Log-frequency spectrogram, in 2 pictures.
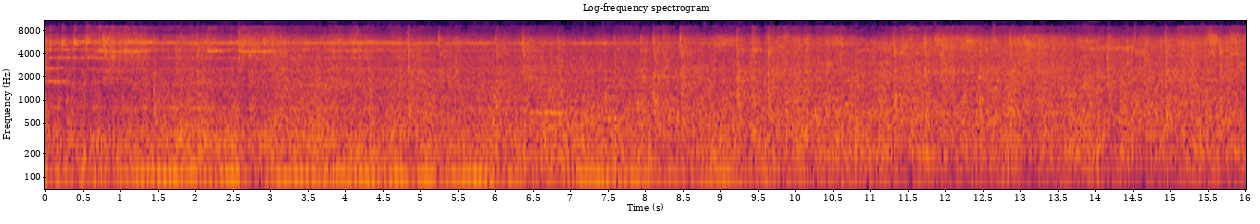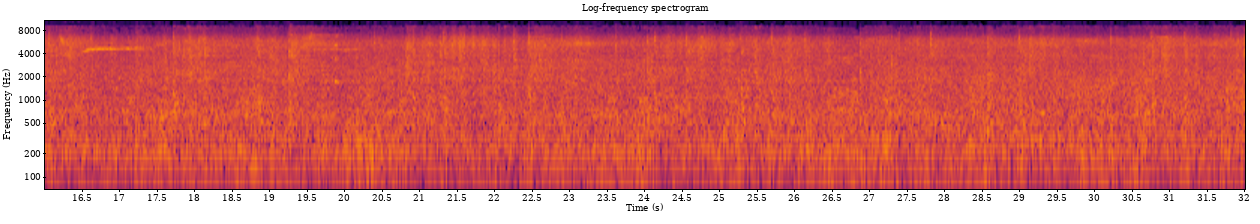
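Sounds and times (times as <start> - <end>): high wheel squeal: 0.0 - 8.4, 15.6 - 17.4
train wheels on rails: 0.0 - 32.0.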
